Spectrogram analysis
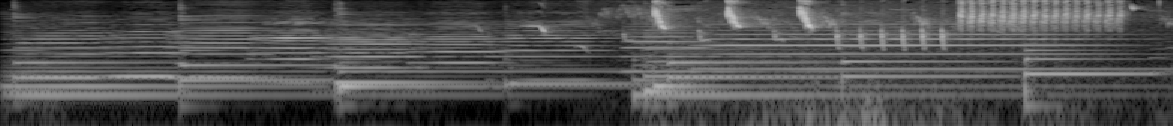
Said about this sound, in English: It was the nightingale, and not the lark, that pierced the fearful hollow of thine ear. Nightly she sings on yon pomegranate tree. Believe me, love, it was the nightingale.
